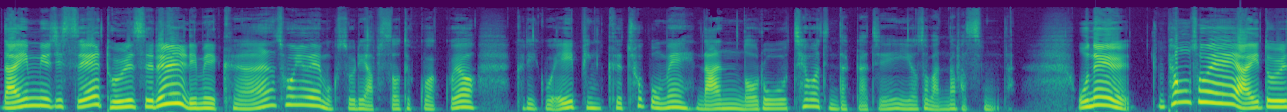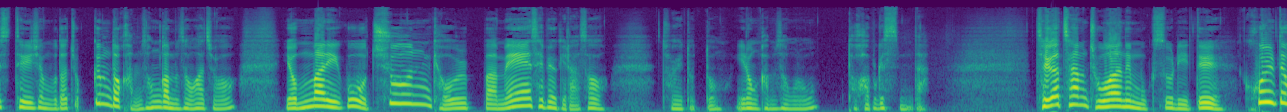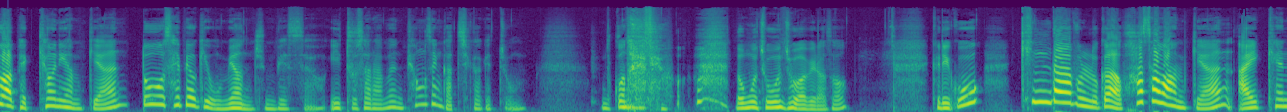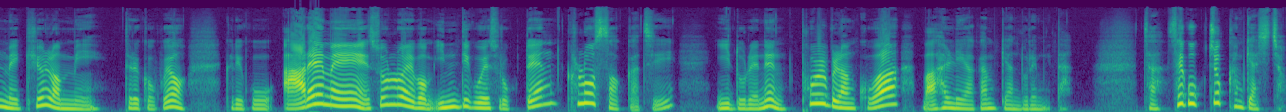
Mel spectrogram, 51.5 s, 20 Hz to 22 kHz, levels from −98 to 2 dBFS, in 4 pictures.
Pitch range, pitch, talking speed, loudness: 155-240 Hz, 185 Hz, 300 characters per minute, -13 LUFS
